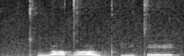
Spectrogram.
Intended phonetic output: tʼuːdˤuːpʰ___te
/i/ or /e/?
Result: i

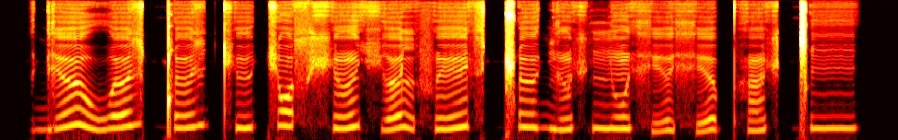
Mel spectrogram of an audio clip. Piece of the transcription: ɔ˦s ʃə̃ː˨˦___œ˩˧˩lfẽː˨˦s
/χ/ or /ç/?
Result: ç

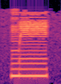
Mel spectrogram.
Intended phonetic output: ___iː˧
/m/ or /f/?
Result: m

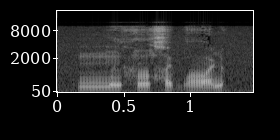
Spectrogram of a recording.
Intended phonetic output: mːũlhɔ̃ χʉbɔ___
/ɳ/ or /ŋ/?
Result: ɳ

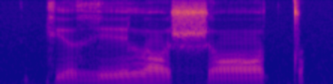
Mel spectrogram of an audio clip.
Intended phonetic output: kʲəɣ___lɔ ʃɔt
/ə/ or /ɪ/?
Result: ɪ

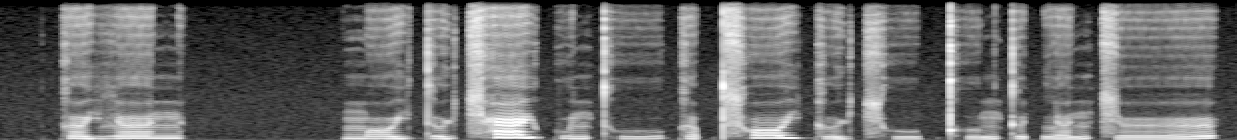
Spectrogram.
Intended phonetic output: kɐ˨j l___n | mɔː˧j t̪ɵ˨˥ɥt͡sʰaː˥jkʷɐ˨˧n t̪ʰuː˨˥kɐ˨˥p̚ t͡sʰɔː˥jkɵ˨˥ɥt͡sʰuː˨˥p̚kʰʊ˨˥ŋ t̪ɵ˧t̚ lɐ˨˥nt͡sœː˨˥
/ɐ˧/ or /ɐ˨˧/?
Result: ɐ˧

